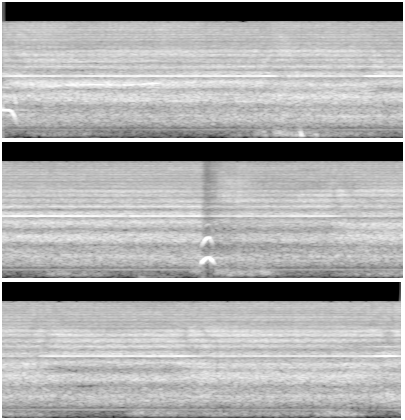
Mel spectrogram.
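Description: Powered air blower running steadily through a long tube, a loud rush of air with a steady whine, blowing across the top of a toilet-paper roll so the paper is drawn up into the stream and flies off.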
